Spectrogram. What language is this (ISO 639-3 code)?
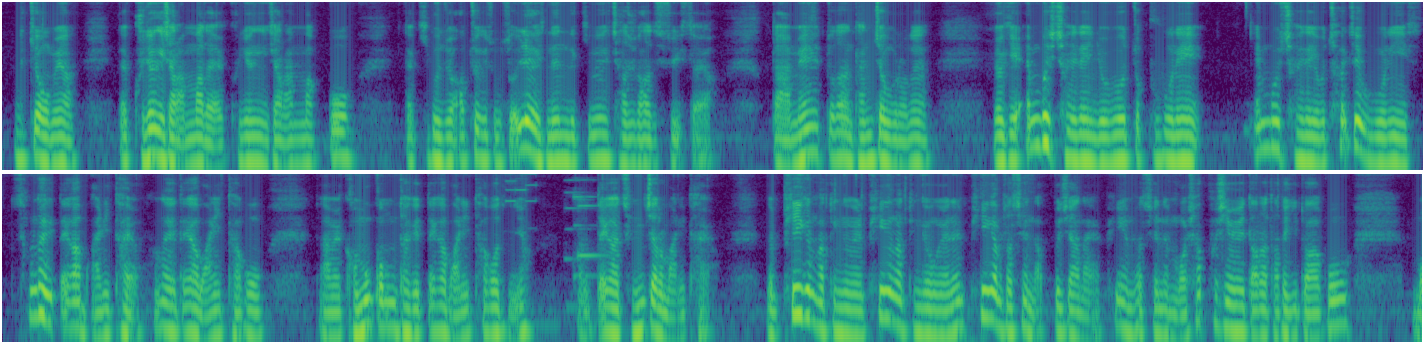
kor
